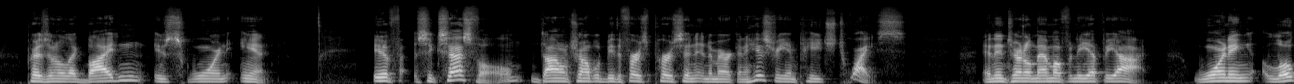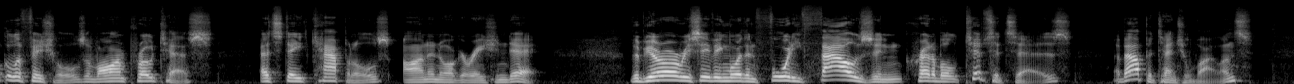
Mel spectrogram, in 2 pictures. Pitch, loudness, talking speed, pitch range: 140 Hz, -18 LUFS, 120 wpm, 120-155 Hz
